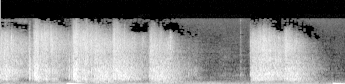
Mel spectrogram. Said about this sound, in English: I hope you never have to see the Colt's revolver fired at night. But if you do, you will remark how bright the muzzle flashes can be, how they can light up the sudden violence of jumping, frightened horses as three tired and angry men attempt to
